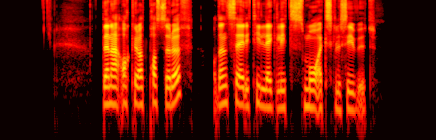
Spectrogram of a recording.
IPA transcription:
ˈdɛn ˈæː ˈɑkʉɾɑt ˈpɑsə ˈɾœf ˈoː ˈdɛn ˈseːɾ ˈiː ˈtɪlɛɡ ˈlɪt ˈsmoːɛksklʉˌsiːʋ ˈʉːt

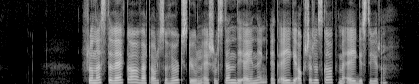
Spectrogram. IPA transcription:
ˈfɾoː ˈnæstə ˈʋeːkə ˈɑː ˈʋæʈ ˈɑlsɔ ˈhøːɡˌskʉːl̩ ˈæɪ ʃœlˈstændɪ ˈeɪnɪŋ ˈɛt ˈeɪɡə ˈɑkʃəsɛˌskɑːp ˈmeː ˈeɪɡə ˈstyːɾə

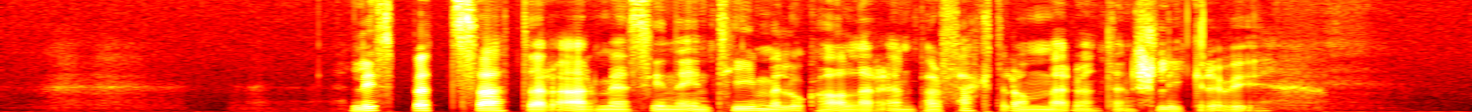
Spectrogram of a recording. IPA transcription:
ˈlɪsbɛtˌsæːtəɾ ˈæːɾ ˈmeː ˈsiːnə ɪnˈtiːmə lʊˈkɑːləɾ ˈeːn pæɾˈfækt ˈɾɑmə ˈɾʉnt ˈeːn ˈʃliːk ɾɛˈʋyː

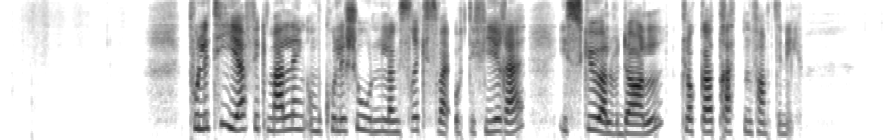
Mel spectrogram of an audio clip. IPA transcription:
pʊlɪˈtiːə ˈfɪk ˈmælɪŋ ˈʊm kʊlɪˈʃuːn̩ ˈlɑŋs ˈʁɪkˌsʋæɪ ɔtɪˈfiːʁə ˈiː ˈskøːɛlʋˌdɑːl̩ ˈklɔkɑ ˈtʁætn̩ fæmtɪˈniː

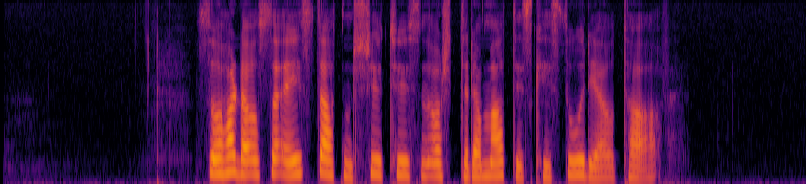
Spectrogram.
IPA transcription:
ˈsoː ˈhɑː ˈɖɑː ˈɔsɔ ˈœʏˌstɑːtn̩ ˈʃʉː ˈtʉːsn̩ ˈoːʃ dɾɑˈmɑːtɪsk hɪˈstuːɾɪə ˈoː ˈtɑː ˈɑːʋ

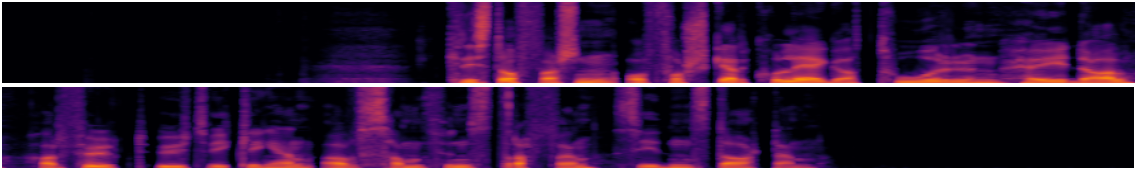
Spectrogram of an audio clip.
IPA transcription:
kɾɪˈstɔfəʃn̩ ˈoː ˈfɔʃkəɾkʊˌleːɡɑ ˈtuːɾʉn ˈhœʏˌdɑːl ˈhɑːɾ ˈfʉlt ˈʉːtʋɪklɪŋən ˈɑːʋ ˈsɑmfʉnsˌstɾɑfən ˈsiːdn̩ ˈstɑːʈən

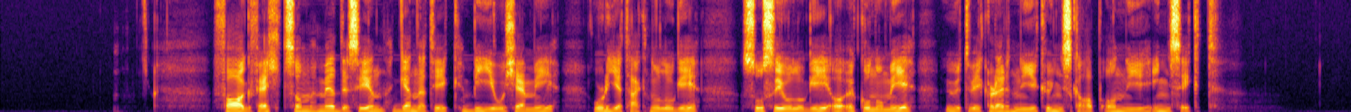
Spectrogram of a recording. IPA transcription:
ˈfɑːɡˌfɛʎt ˈsɔm ˈmɛdɪsiːn ˈɡɛnətɪk ˈbiːʊçeːˌmiː ˈʊɽjətæknʊlʊˌɡiː ˈsʊsɪʊlʊˌɡiː ˈoː ˈœkʊnʊˌmiː ˈʉːtʋɪkɽɛɾ ˈnyː ˈkʉɲskɑːp ˈoː ˈnyː ˈɪɲsɪkt

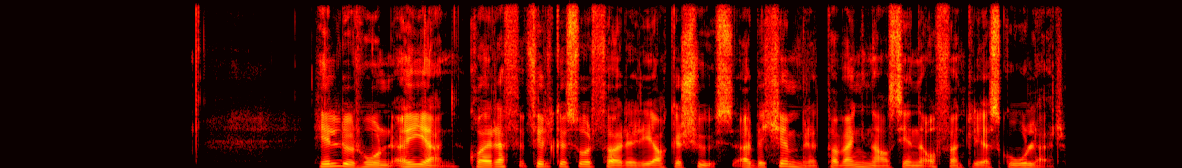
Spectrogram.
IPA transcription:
ˈhɪldʉɹ ˈhuːɳ ˈœʏən ˌkoːəˈɾæfˌfʏlkəsuːɾˌføːɾəɾ ˈiː ɑːkəˈʃʉːs ˈæːɾ bəˈçʏmɾət ˈpoː ˈʋæŋnə ˈɑː ˈsiːnə ˈɔfəntlɪə ˈskuːləɾ

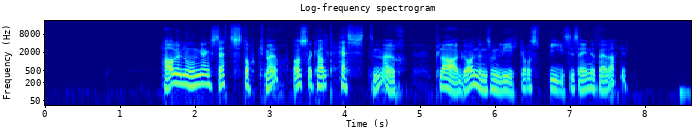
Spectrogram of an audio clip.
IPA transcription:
ˈhɑːʁ ˈdʉː ˈnuːən ˈɡɑŋ ˈsɛt ˈstɔkˌmɑʉʁ ˈɔsɔ ˈkɑlt ˈhɛstəˌmɑʉʁ ˈplɑːɡəˌɔnən ˈsɔm ˈliːkəʁ ˈoː ˈspiːsə ˈsæɪ ˈɪn ˈiː ˈtʁeːʋæʁkə

